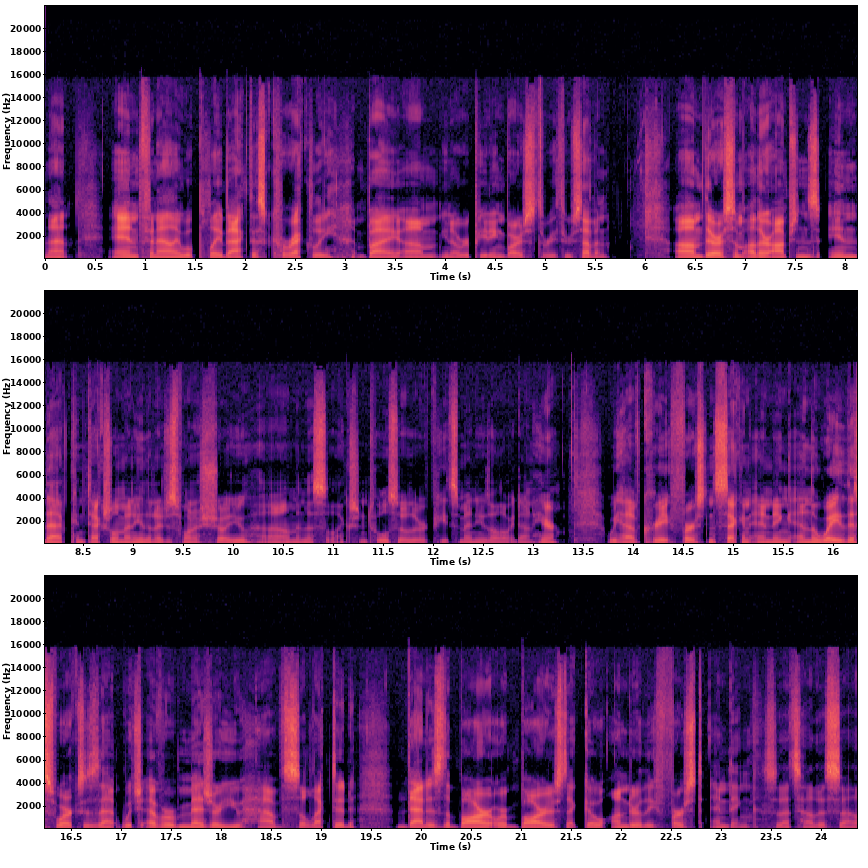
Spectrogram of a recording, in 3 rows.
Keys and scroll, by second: 5.8 super+z.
